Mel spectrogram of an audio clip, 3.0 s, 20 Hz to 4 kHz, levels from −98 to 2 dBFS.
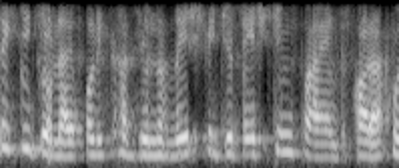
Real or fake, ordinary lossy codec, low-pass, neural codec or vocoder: fake; none; 3.6 kHz; codec, 24 kHz, 1.5 kbps, HILCodec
